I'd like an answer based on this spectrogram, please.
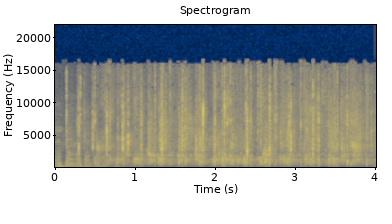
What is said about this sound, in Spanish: Y pues eso, muchas gracias por estar aquí. Aplauso a ustedes.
